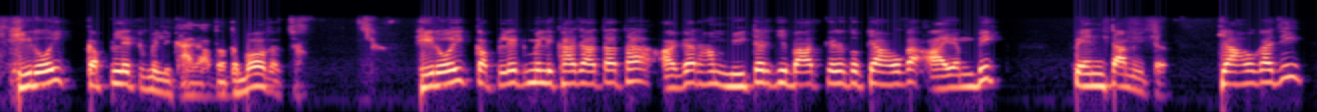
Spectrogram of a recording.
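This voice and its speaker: A male teacher with a high voice runs an online exam-prep class. He calls out questions, reads English prompts slowly word by word, and cheers on his students' answers. The sound is dry and a little dull. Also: dark tone, dry recording. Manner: quizzes students, praises answers, mixes English terms into Hindi.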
